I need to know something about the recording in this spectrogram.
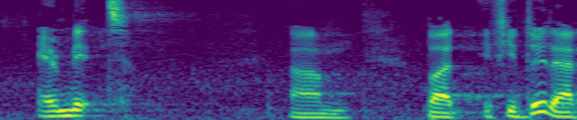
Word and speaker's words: Hermite: It's French, so I think it's Hermite.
